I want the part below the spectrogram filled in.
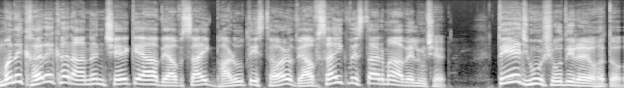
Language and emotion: Gujarati, surprised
